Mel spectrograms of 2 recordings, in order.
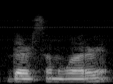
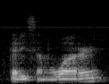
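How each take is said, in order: First: 'There is' is contracted into one syllable. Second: 'There is' is said as two full words.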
